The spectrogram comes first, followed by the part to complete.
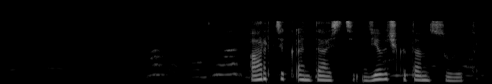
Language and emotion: Russian, neutral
